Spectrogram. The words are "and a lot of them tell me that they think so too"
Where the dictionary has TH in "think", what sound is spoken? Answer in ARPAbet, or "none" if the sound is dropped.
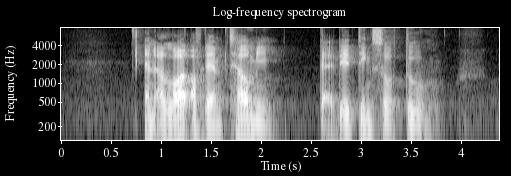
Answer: T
